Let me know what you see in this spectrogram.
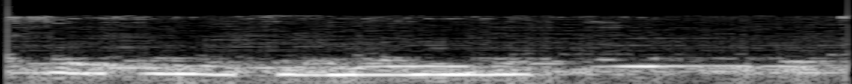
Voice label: furniture room whisper cubby; paranormal; elsings 2nd hand shop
